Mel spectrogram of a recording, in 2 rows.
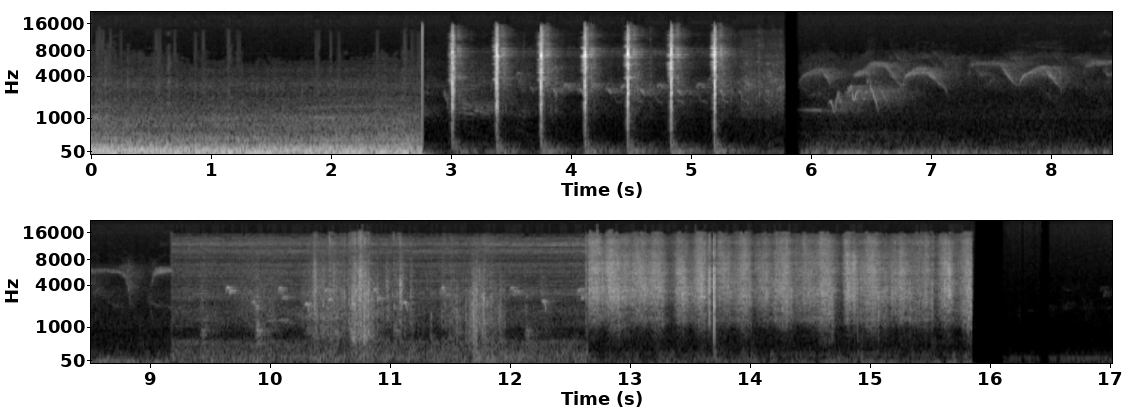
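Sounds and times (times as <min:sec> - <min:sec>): birds chirping: 0:02.8 - 0:12.7
sharp evenly spaced knocks: 0:03.0 - 0:05.4
faint outdoor ambience: 0:04.7 - 0:13.4.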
